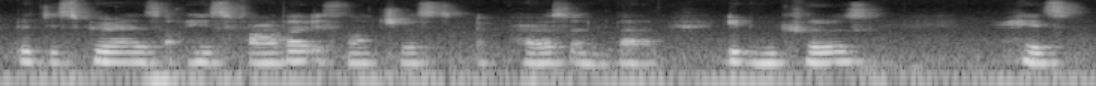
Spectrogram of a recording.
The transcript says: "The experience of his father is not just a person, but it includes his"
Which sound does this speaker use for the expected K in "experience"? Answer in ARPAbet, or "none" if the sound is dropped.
none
